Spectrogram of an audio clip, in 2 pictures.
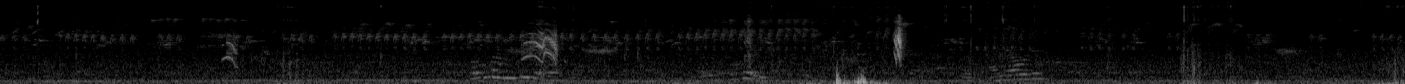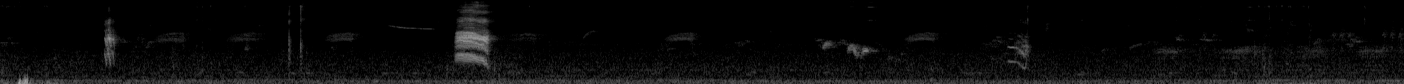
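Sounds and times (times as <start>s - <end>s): birds chirping: 0.0s - 28.0s
loud harsh bird call: 18.6s - 19.2s.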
